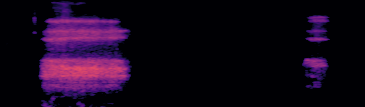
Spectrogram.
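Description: Relaxed breathing during a conscious connected breathwork exercise: a long, close, airy exhale lasting about a second, then silence and a short soft breath afterward.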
